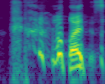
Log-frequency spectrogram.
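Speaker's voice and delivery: laughing while talking. Sharing a death headline with the other speakers, laughing while talking. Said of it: "Why are you laughing?".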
